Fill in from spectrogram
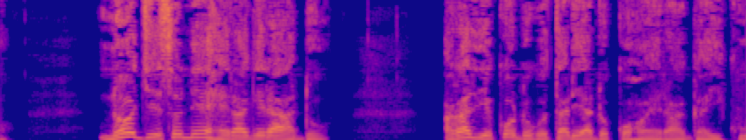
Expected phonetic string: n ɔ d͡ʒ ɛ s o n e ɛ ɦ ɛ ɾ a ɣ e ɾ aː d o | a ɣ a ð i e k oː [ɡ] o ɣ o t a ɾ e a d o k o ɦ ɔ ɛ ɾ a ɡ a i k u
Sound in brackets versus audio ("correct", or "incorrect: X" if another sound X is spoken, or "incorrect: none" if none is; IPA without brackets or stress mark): incorrect: d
